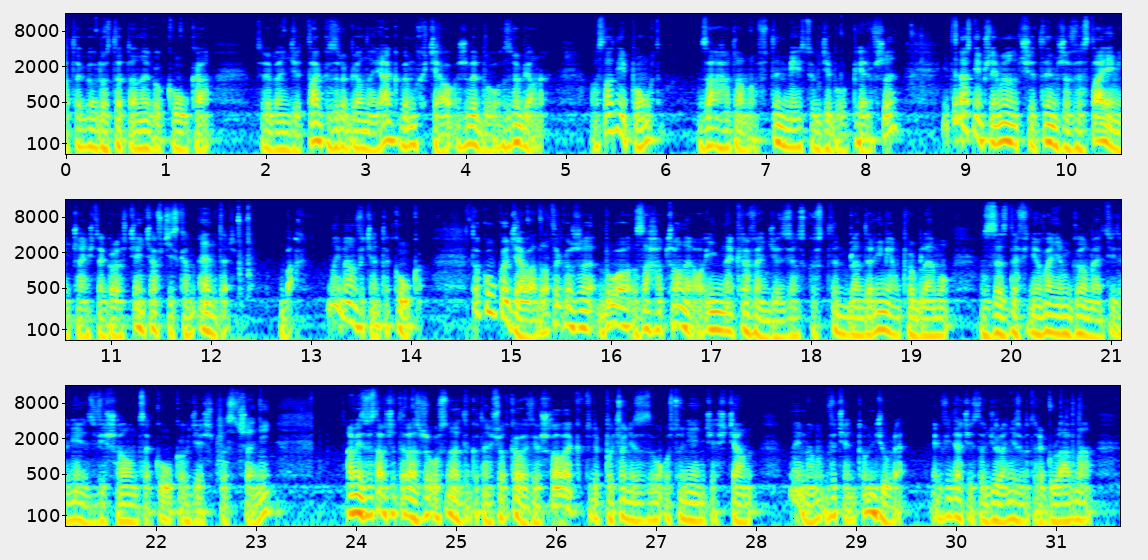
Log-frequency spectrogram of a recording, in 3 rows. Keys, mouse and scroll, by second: 0.4 shift+click, 2.2 shift+click, 6.9 click, 7.8 shift+click, 12.3 Return, 13.6-13.9 scroll down 2, 14.6 shift+click, 15.9-22.0 right drag, 24.6 right click, 26.6 x, 27.2 click, 28.8-31.2 middle drag.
